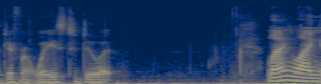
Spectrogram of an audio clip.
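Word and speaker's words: ylang-ylang: Lang Lang is another one, spelled Y-L-A-N-G, Y-L-A-N-G. Lang Lang's how you say it.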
